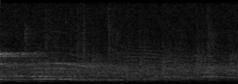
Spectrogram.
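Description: Faint court sound of a handball game in a sports hall, with a few faint drawn-out tones that slowly fall in pitch and fade away.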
